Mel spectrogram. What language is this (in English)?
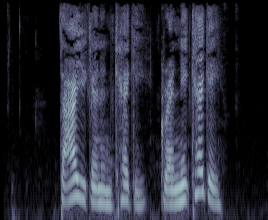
Cornish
